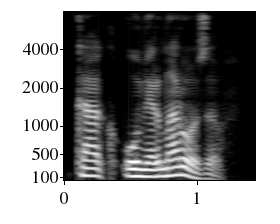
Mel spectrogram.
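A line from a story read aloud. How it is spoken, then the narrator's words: Plain. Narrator (Russian): спросила она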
